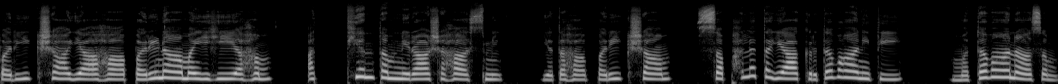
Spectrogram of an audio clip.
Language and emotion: Sanskrit, sad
